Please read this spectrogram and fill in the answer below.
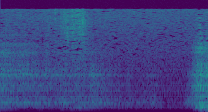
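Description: Faint room tone: a low, even hiss with no distinct sound, fading slightly toward the end.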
